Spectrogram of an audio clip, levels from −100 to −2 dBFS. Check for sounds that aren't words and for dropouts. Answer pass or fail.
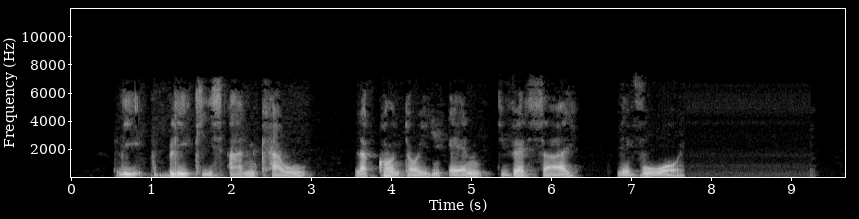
pass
